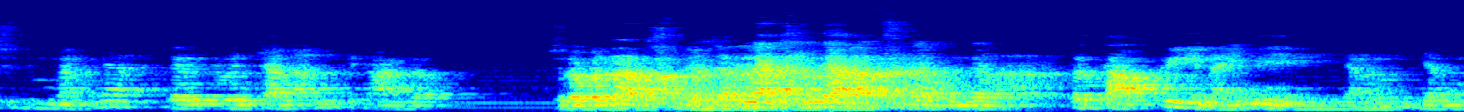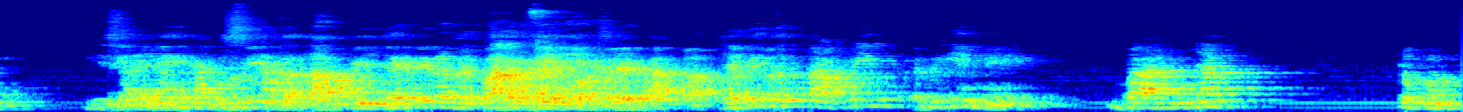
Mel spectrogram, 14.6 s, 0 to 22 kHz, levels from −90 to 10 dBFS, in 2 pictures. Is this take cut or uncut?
uncut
